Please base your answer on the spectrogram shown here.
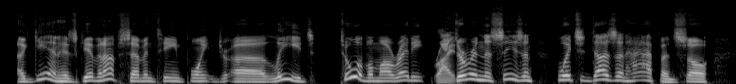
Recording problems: none

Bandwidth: 15 kHz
